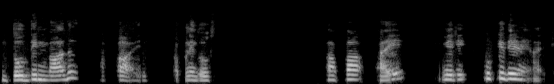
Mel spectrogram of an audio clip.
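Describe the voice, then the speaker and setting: A woman's voice: medium pitch, a little slow, gravelly, a little mellow, low-quality recording. A young woman from Haryana, telling her life story as an interview guest, earnest and full of restarts. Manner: earnest, recounting events with many restarts and quoted dialogue.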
